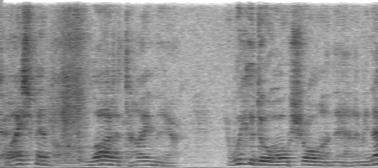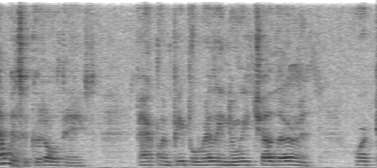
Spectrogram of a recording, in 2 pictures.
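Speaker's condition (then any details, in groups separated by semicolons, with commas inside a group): ALS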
